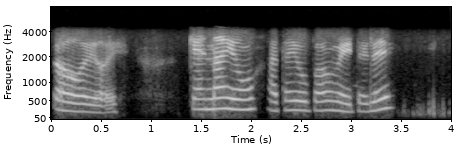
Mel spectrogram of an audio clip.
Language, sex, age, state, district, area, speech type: Goan Konkani, female, 18-30, Goa, Tiswadi, rural, conversation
